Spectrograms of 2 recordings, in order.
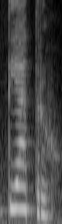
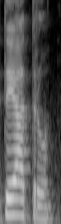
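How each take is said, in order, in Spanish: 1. La palabra se dice débilmente, sin apoyo de voz. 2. La palabra se dice con proyección fuerte y apoyada. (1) "cero apoyo" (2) "se dice teatro"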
